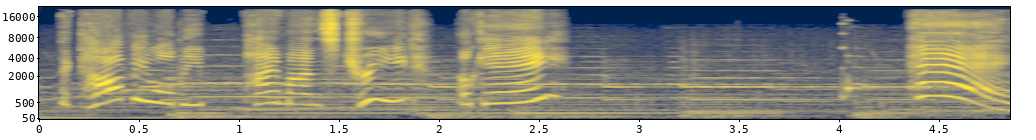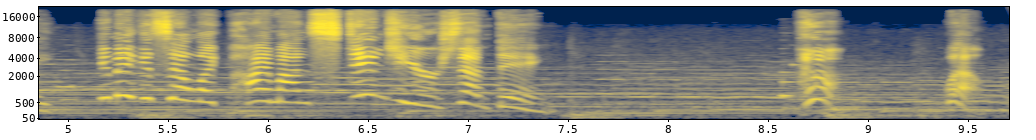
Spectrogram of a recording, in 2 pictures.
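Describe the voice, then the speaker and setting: Squeaky little fairy sidekick, extremely high-pitched. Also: female voice, full character voice. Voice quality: squeaky, childlike. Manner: refers to self in third person, exclamatory. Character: small childlike fairy companion, excitable, exasperated, easily flustered. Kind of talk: video game character voice acting.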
